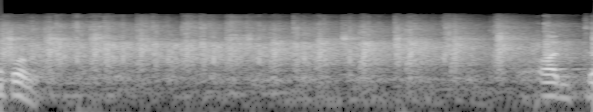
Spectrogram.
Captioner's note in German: Beifall bei der FDP und der SPD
